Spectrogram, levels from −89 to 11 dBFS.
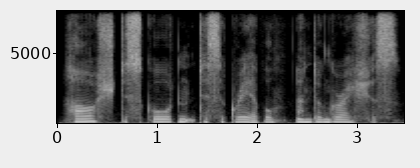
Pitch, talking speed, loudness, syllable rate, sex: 160 Hz, 85 wpm, -22 LUFS, 3.7 syllables/s, male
